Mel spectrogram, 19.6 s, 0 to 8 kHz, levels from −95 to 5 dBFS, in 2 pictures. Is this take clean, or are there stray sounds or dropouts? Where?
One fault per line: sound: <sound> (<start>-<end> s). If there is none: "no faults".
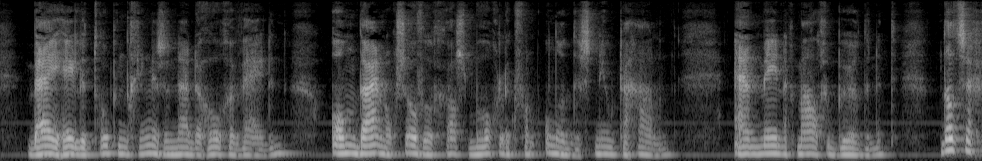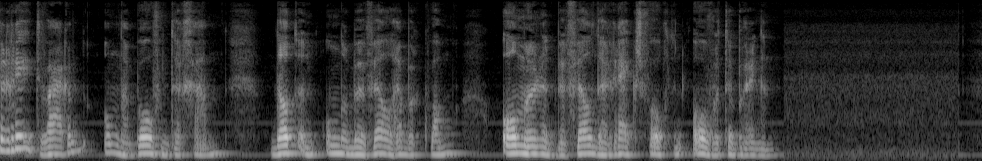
no faults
